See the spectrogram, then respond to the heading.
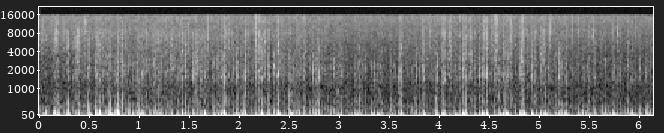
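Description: A soft, round, palm-sized yellow porous foam sponge is scratched and squeezed with fingertips and nails. The result is a steady stream of rapid, muffled low thuds and soft crackles, with almost no bright content.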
